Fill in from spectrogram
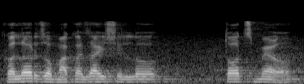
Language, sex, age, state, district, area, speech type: Goan Konkani, male, 45-60, Goa, Bardez, rural, spontaneous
